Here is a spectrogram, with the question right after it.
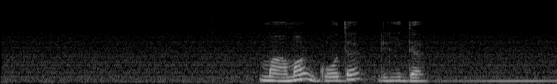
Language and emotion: Russian, neutral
